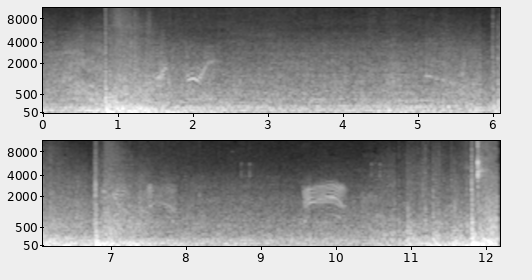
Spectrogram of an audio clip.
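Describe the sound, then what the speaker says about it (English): Artillery fires in the tank game War Thunder, a few heavy, booming blasts spaced seconds apart over a rumbling background of battle noise. "I like this sound that artillery actually makes"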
